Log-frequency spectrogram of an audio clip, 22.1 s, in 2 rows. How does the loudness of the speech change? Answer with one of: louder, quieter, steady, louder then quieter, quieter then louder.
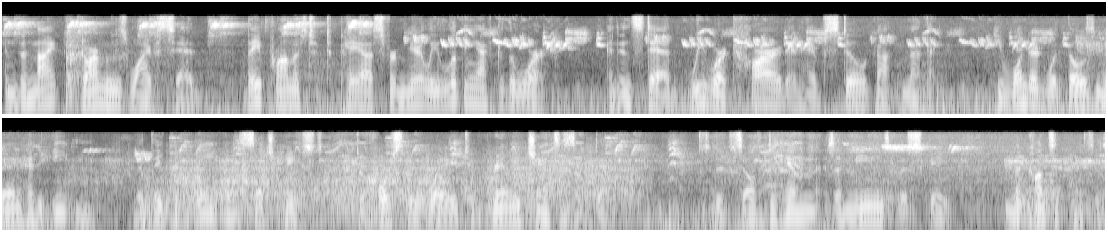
steady.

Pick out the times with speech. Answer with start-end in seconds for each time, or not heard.
0.0-17.2, 18.0-22.0.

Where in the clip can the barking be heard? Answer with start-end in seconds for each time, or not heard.
not heard.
